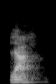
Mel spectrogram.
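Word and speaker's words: る: Pronunciation tip like रू, लेकिन soft और क्विक होना चाहिए, रो नहीं, रू।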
